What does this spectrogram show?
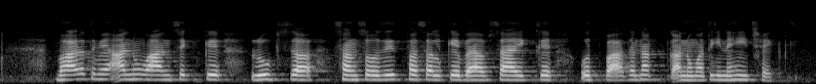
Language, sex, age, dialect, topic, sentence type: Maithili, female, 60-100, Eastern / Thethi, agriculture, statement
